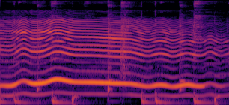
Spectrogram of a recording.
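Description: Live Bengali folk song: a male singer holds one long note with vibrato into a microphone, over repeated drum beats.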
